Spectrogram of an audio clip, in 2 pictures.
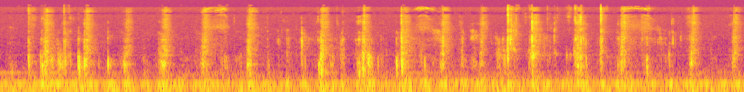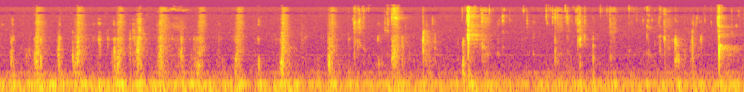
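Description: A person chewing a raw Bleeding Jigsaw superhot pepper pod, with faint irregular chews a few times a second that thin out near the end.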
